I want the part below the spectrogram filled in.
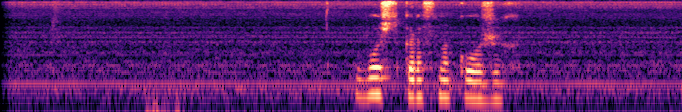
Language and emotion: Russian, neutral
